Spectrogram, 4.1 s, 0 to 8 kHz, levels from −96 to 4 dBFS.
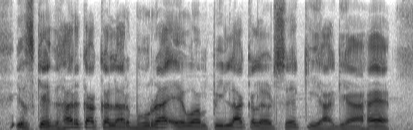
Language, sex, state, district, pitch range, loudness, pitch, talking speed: Hindi, male, Jharkhand, Ranchi, 160-190 Hz, -14 LUFS, 170 Hz, 175 wpm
